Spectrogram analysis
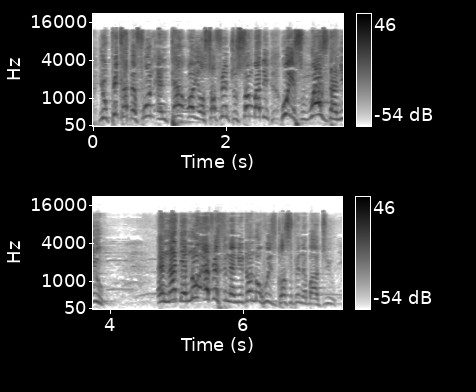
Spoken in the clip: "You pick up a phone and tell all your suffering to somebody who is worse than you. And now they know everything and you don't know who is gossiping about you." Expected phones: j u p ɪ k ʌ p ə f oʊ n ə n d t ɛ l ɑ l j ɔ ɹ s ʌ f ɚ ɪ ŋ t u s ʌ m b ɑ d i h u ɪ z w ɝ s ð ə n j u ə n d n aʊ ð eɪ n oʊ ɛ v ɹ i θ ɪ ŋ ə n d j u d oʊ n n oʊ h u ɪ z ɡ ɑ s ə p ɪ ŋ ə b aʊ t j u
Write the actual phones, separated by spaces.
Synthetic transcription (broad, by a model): j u p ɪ k ʌ p ə f oʊ n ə n t ɛ l ɑ l j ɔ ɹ s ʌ f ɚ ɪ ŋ t u s ʌ m b ɑ d i h u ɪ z w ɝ s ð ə n j u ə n n aʊ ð eɪ n oʊ ɛ v ɹ i θ ɪ ŋ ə n j u d oʊ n n oʊ h u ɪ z ɡ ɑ s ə p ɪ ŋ ə b aʊ t j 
